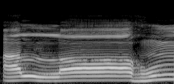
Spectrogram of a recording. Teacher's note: এই মিমের মধ্যে গুন্না করবো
